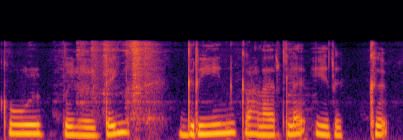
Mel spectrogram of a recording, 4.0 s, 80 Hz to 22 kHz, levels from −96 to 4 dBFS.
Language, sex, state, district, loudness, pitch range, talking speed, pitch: Tamil, female, Tamil Nadu, Nilgiris, -18 LUFS, 200-220 Hz, 75 wpm, 210 Hz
